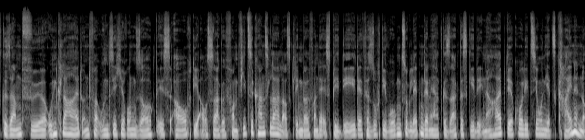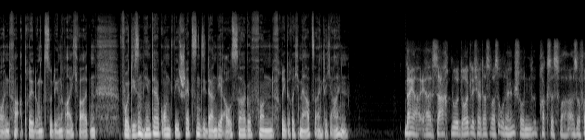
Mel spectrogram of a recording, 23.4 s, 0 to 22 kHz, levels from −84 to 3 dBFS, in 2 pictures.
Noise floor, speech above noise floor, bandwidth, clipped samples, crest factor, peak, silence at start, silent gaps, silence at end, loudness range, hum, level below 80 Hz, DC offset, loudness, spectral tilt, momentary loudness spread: -68 dBFS; 48 dB; 16 kHz; under 0.1%; 18 dB; -2 dBFS; 0.05 s; none; 0 s; 6 LU; none; -56 dBFS; under 0.1%; -22 LUFS; -6 dB/octave; 9 LU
